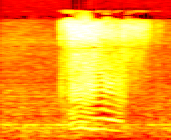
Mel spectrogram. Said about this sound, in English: And now she's farting on a cake.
